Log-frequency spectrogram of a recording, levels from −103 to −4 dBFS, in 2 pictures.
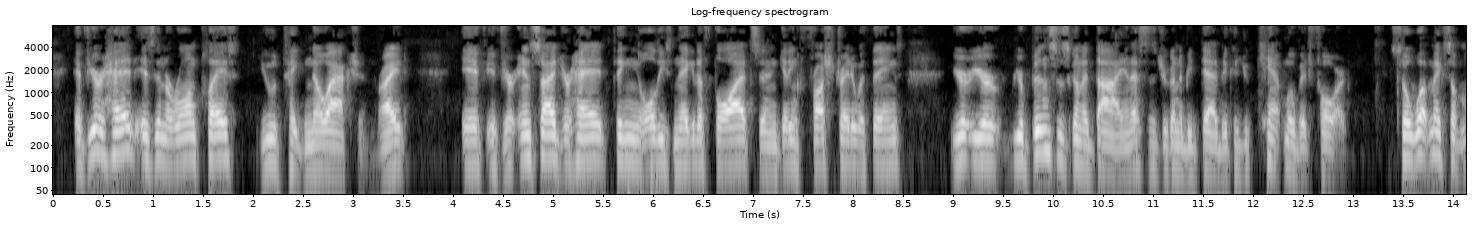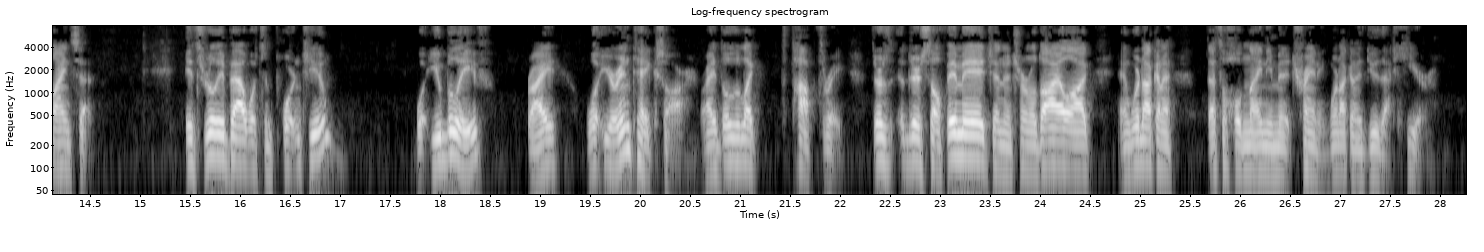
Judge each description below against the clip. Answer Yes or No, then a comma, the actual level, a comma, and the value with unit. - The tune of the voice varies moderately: Yes, average, 3.8 semitones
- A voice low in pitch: Yes, low, 115 Hz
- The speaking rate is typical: No, fast, 210 wpm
